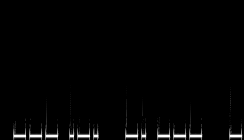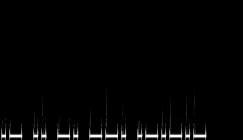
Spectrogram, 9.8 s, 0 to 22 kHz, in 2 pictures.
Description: Morse code, heard as a keyed tone, about 15 wpm, 700 Hz. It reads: OR NO KING.
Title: Sentences from Top 600 Words 15wpm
